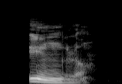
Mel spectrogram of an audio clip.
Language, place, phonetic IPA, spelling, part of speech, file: Occitan, Béarn, [ˈyŋɡlo], ungla, noun, LL-Q14185 (oci)-ungla.wav
- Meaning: nail, fingernail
